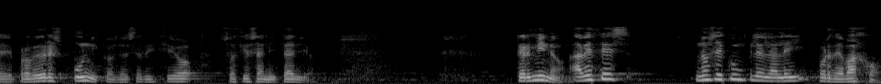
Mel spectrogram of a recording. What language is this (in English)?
Spanish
